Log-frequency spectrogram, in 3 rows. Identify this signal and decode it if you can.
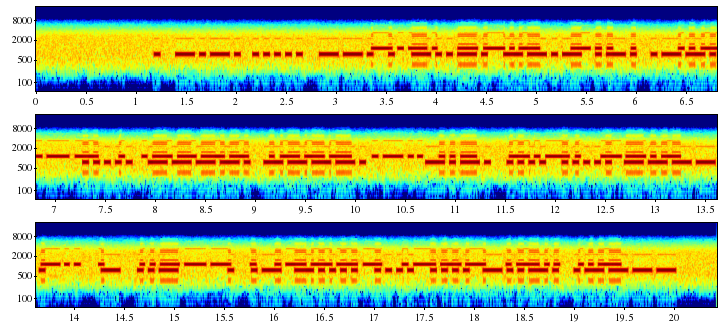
Morse code, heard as two keyed tones. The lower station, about 22 wpm, 770 Hz: EC5GE/QRP 599 CH59 TU EA6HH/1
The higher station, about 23 wpm, 1160 Hz: CQ DE 2E1JLU CQ DE 2E1JLU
